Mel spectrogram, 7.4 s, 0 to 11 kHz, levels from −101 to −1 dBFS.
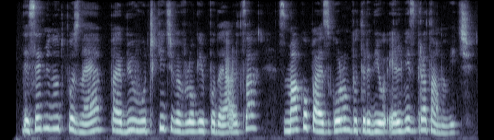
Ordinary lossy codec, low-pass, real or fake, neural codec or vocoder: none; none; real; none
